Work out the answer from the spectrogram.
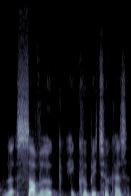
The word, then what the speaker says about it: Southwark: And I'm training with Frank Greaves now in, keep saying it wrong, Southwark, is that right? Self-walk, innit, on paper. Oh, Southwark.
